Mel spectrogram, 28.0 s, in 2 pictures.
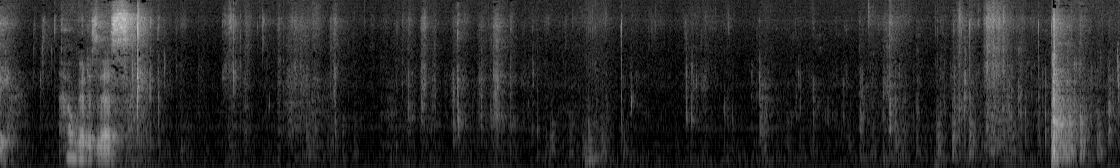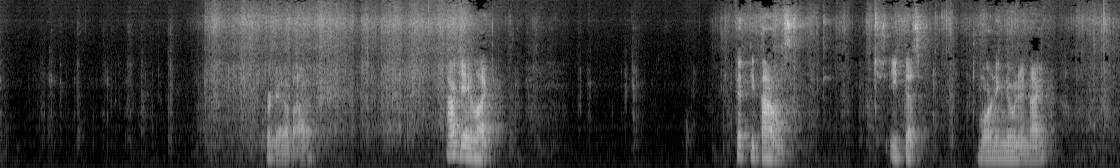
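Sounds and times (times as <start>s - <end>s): person chewing: 1.7s - 16.5s, 20.4s - 23.2s
thump: 13.1s - 13.7s.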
